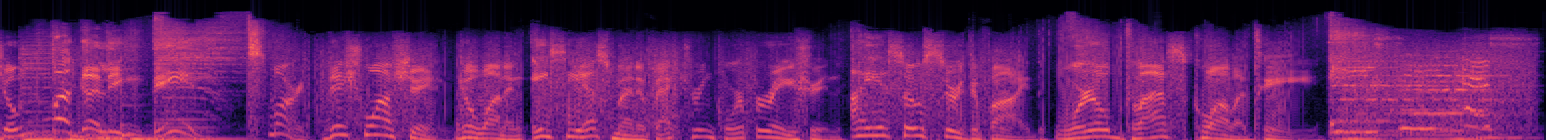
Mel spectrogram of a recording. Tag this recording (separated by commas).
Music, Speech, Radio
